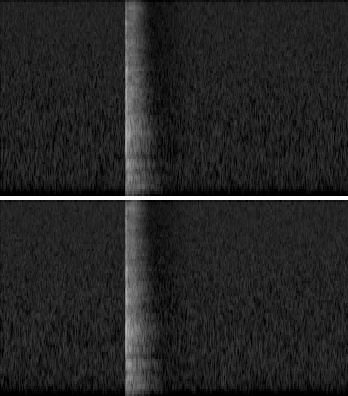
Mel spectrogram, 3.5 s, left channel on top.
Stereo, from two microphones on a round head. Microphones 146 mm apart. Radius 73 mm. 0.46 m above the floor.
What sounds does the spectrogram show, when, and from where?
1.2 s a drawer: 5° left (ahead or behind), 1.4 m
